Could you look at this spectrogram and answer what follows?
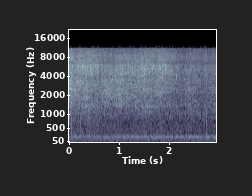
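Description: Chuck roast sears in hot oil in a non-stick pan, giving a steady, dense sizzle and crackle close by with no talking, easing slightly toward the end.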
